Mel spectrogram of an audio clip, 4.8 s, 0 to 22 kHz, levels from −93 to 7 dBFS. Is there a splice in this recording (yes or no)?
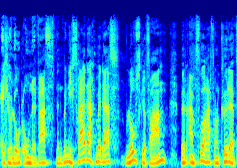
yes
